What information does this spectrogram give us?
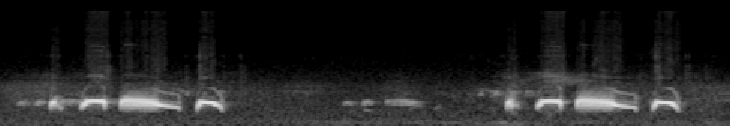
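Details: Spotted dove giving a full cooing sequence in a 'giọng thổ' voice style, used as a lure for training young doves. Two low cooing phrases, each of short notes around a longer drawn-out coo, separated by a pause of about three seconds.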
